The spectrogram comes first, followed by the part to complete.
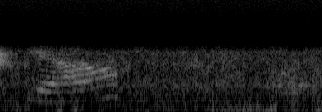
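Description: Near silence, with one faint, brief high-pitched squeal in the first second.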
